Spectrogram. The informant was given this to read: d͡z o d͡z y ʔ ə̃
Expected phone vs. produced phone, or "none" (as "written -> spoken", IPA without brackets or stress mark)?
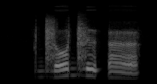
y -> ɨ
